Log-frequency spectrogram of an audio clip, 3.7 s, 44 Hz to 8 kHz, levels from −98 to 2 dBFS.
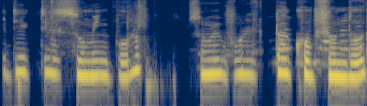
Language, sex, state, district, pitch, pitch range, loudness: Bengali, male, West Bengal, Jalpaiguri, 215 Hz, 200-230 Hz, -20 LUFS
